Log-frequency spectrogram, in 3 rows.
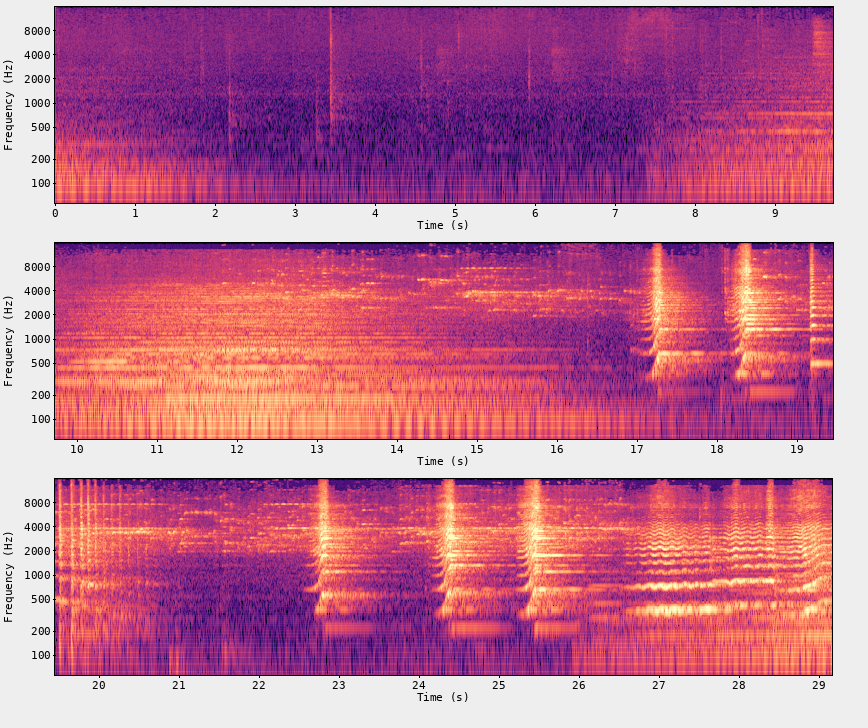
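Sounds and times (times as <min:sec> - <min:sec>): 
chamber orchestra playing: 0:07.7 - 0:19.1, 0:22.4 - 0:29.1.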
